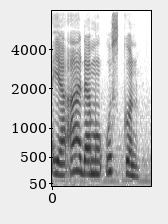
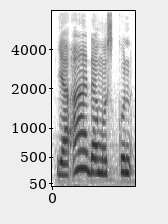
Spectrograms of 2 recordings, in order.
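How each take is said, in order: First: The starting vowel of uskun is sounded separately. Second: The starting vowel of uskun is dropped and joined. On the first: The speaker calls it wrong. "tidak ya Adamu uskun" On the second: The speaker calls it right. "tapi langsung ya, karena hamzah wasal tengah tidak dibaca"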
